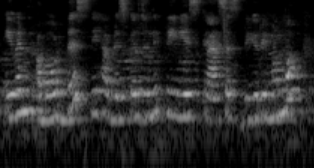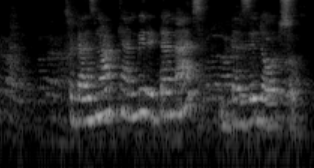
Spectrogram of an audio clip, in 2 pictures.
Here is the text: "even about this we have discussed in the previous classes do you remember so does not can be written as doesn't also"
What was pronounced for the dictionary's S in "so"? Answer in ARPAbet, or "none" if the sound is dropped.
S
